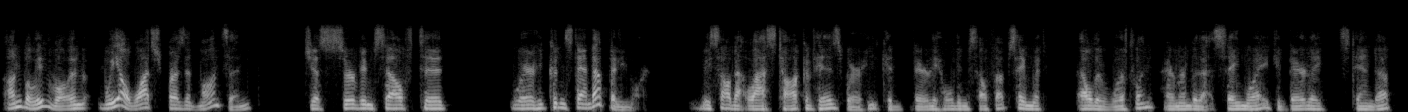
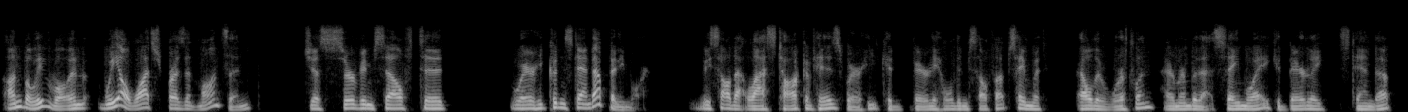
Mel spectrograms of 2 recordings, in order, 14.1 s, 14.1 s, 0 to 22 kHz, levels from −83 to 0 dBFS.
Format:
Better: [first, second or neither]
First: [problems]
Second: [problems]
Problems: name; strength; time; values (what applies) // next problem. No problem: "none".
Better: second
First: garbled, watery; badly; nothing above 8 kHz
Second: garbled, watery; slightly; nothing above 8 kHz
